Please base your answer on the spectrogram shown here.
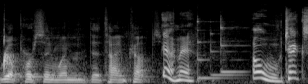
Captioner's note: text tone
